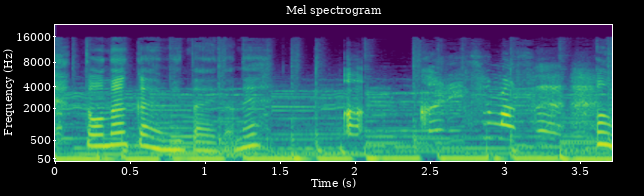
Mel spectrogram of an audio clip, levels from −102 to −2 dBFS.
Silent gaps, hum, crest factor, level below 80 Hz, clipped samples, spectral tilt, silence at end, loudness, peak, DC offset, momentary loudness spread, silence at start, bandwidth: none; none; 16 dB; -22 dBFS; under 0.1%; -5.5 dB/octave; 0 s; -17 LUFS; 0 dBFS; under 0.1%; 8 LU; 0 s; 12.5 kHz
